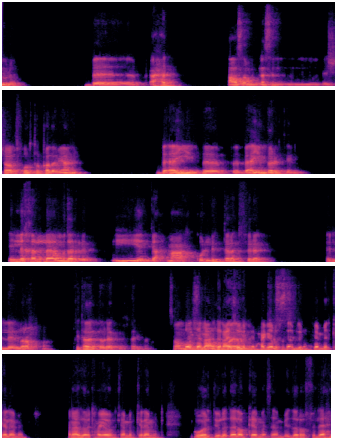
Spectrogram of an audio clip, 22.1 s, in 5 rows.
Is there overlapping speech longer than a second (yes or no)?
yes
